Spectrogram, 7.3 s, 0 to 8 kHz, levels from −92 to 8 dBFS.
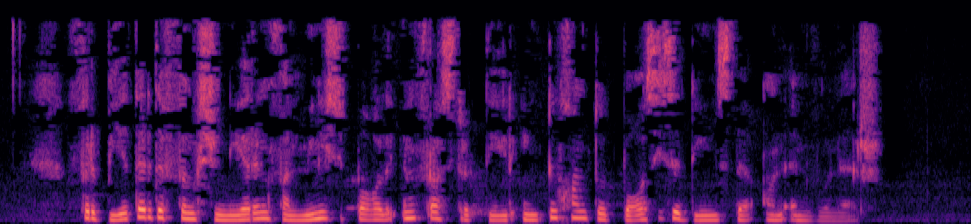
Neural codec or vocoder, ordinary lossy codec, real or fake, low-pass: none; MP3, 32 kbps; real; 7.2 kHz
